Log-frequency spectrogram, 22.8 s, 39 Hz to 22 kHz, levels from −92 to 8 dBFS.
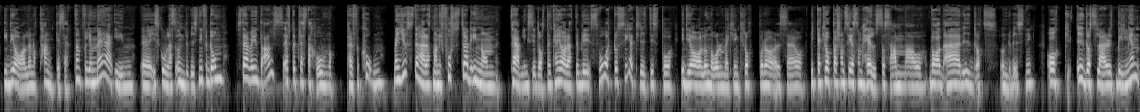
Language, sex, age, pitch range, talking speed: Swedish, female, 30-49, 175-220 Hz, 155 wpm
